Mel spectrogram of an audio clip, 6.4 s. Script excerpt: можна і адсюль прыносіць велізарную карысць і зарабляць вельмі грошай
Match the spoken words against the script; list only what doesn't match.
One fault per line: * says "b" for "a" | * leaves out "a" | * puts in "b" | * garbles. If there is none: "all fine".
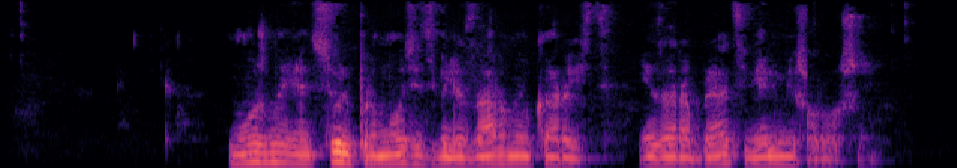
all fine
